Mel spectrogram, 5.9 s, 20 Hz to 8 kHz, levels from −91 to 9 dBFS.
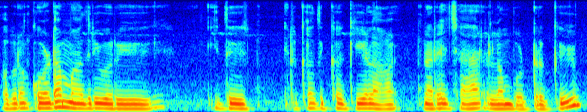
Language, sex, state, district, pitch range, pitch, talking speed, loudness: Tamil, male, Tamil Nadu, Kanyakumari, 120-130 Hz, 125 Hz, 130 wpm, -14 LUFS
